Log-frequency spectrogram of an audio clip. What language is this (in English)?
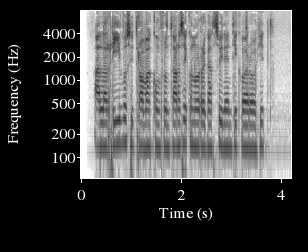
Italian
